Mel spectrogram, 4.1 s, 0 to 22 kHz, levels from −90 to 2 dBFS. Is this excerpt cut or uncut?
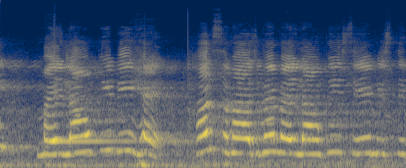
cut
